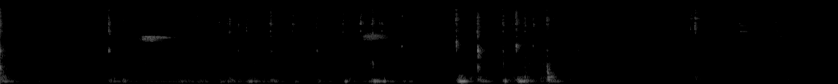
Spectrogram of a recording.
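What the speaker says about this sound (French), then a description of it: "donc j'écris mon adresse" Quiet keystrokes on a computer keyboard as an email address is entered at a login prompt, an uneven run of soft clicks in short bursts with a brief pause before a final few taps.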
